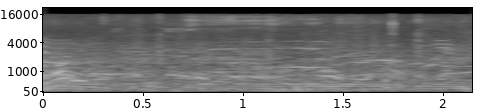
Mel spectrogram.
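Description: Faint voices of players and spectators calling out around a soccer field, over a steady low hum.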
